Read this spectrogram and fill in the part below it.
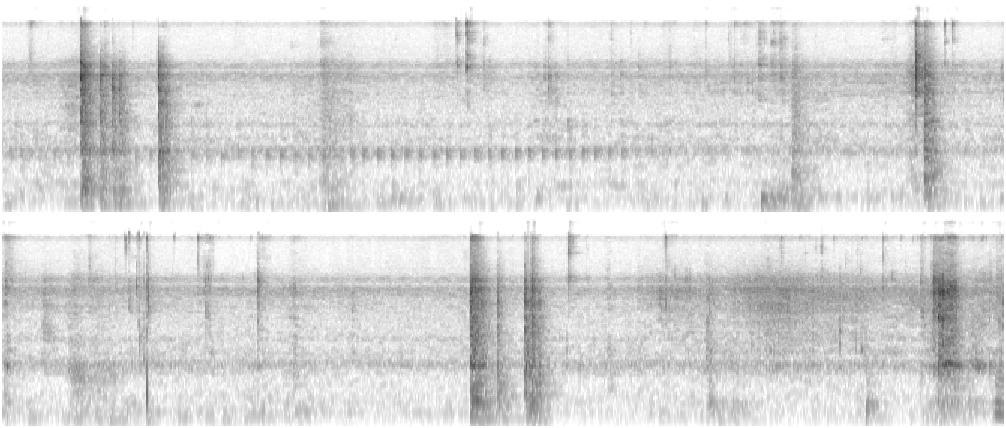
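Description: Cooked mutton stirred into a pan for mutton kuzhambu gives scattered wet squishes and sharp spoon scrapes and clacks against the pan, arriving in irregular bursts between quieter gaps.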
